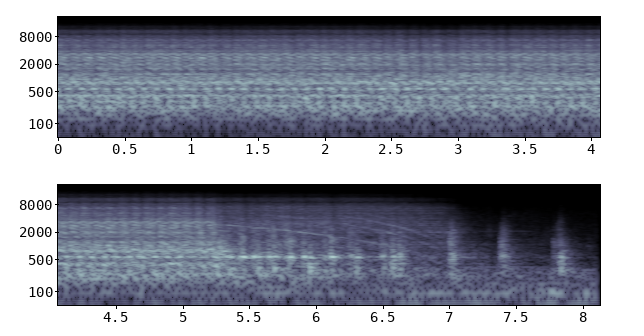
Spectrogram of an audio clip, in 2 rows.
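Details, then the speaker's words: Caterpillar C15 700 hp diesel generator, about 30 minutes factory run time, injection disabled for oil-pressure pre-check: steady even starter churn about 3.5 beats per second with no firing, then winds down; healthy crank. "I've got injection disabled. It's going to be cranking and I just want to see it building oil pressure. probably somewhere in the teens or 20s."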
